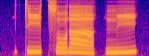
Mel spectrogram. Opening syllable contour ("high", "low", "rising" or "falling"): high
